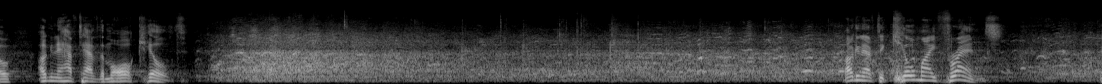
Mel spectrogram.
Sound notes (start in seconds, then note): 1.9 laughter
